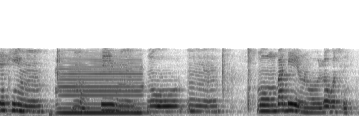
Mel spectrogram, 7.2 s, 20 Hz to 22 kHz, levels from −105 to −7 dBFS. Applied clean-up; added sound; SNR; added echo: none; Bowed string instrument; 1 dB; reverberation time 0.6 s.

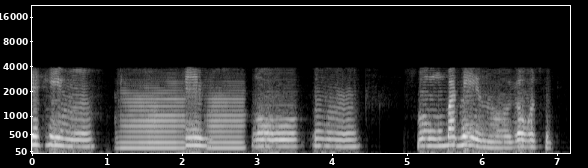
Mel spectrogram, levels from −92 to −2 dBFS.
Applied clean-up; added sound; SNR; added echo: neural separator model SepFormer WHAMR!.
